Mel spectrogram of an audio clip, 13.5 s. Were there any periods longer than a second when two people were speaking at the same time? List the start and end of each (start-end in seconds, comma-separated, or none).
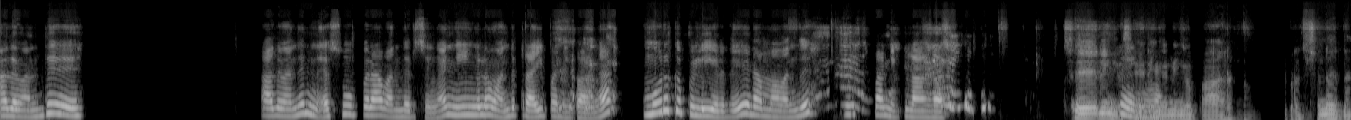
none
